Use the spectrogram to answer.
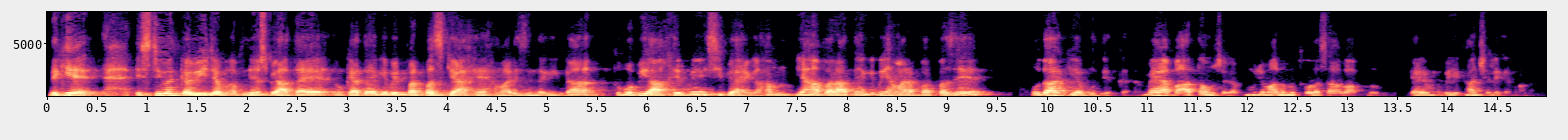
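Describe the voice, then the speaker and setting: A man giving a Ramadan sermon in a lively storytelling manner, acting out the voices he quotes. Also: medium pitch, muffled recording. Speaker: Islamic scholar giving a Ramadan lecture. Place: Ireland. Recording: echoey room.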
